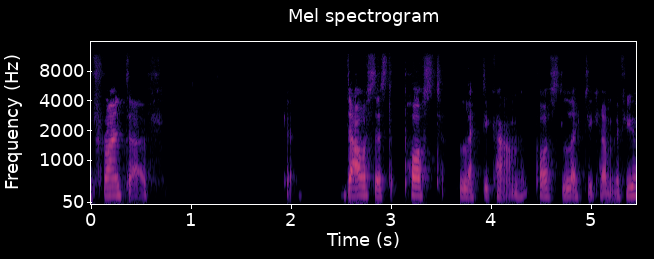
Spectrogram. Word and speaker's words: post: Note that the O in post is short, so it's not post, it's post.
